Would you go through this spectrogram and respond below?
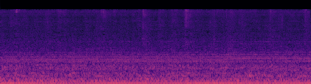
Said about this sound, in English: Never mind the air conditioning in the back.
